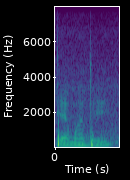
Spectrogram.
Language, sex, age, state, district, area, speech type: Marathi, male, 18-30, Maharashtra, Satara, urban, spontaneous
